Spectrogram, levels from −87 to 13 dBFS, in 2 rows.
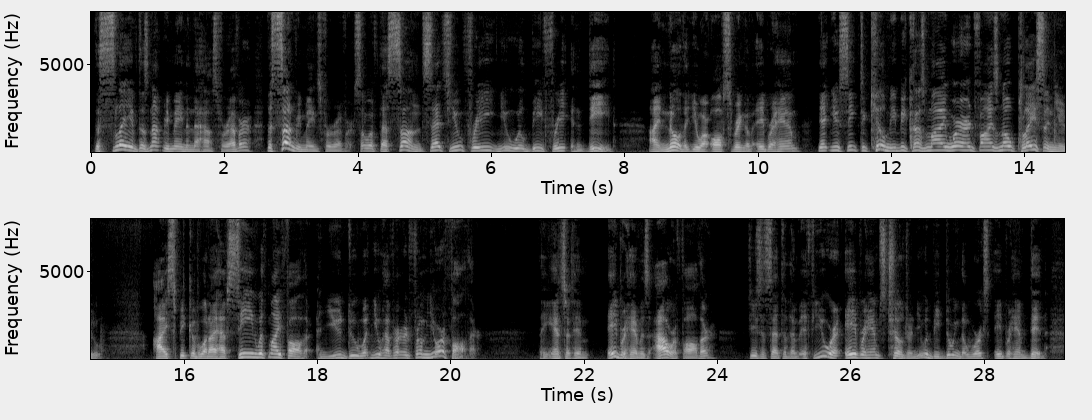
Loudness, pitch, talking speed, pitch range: -25 LUFS, 140 Hz, 185 wpm, 115-190 Hz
